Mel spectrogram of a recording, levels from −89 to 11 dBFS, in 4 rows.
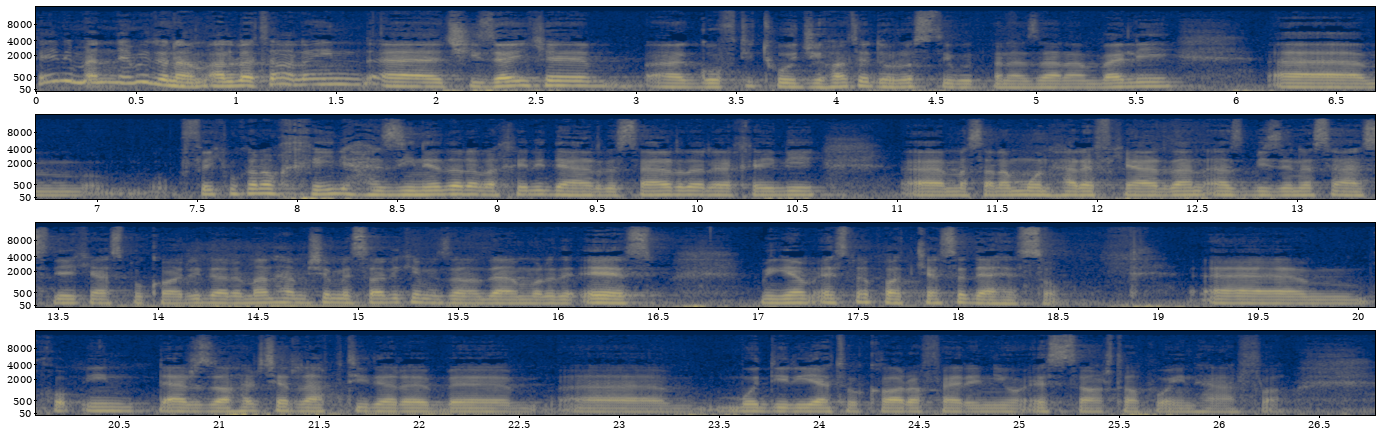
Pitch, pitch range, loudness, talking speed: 125 Hz, 115-135 Hz, -25 LUFS, 145 wpm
